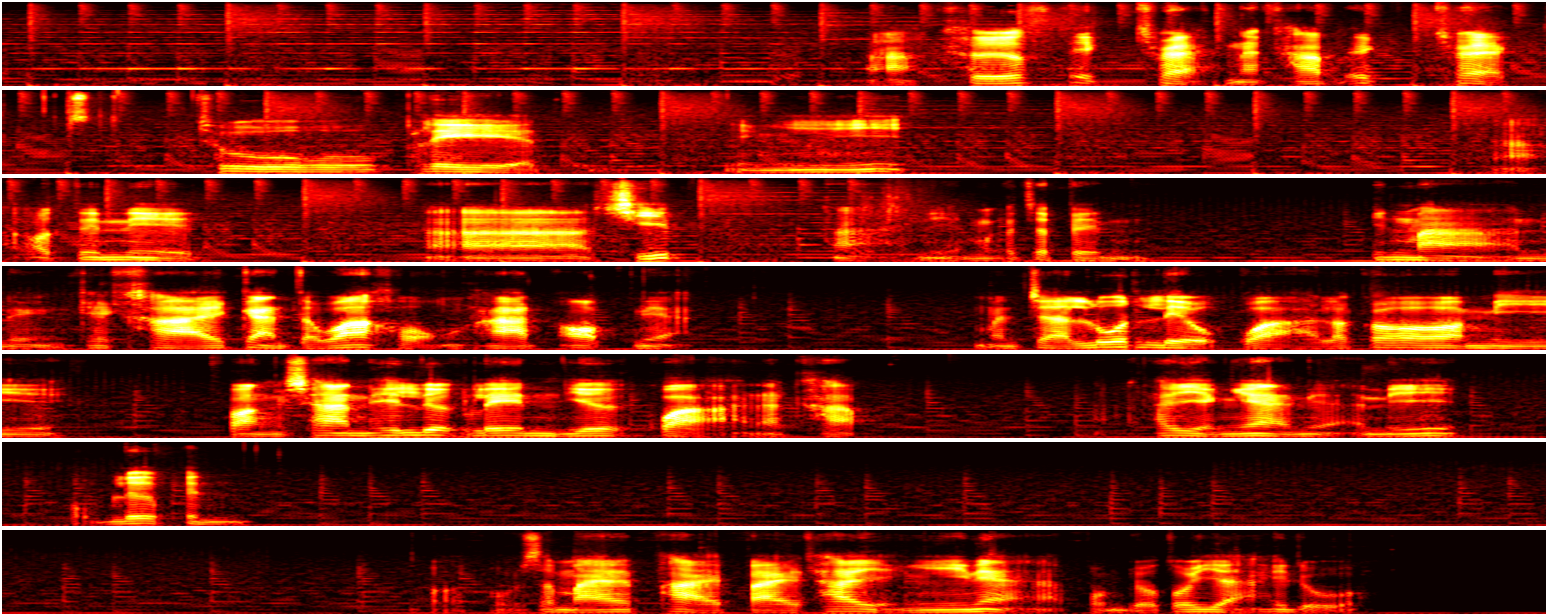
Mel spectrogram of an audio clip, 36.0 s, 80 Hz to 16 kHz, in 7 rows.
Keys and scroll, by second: 15.9 shift+Tab, 17.2 g, 18.1 Tab, 24.3-24.6 scroll, 25.1 Tab, 27.5 Tab, 27.7 scroll, 28.9 q, 31.3 Tab.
